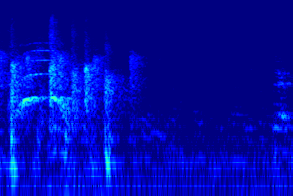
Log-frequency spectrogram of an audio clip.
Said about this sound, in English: That did not get nearly as long as an applause break as I thought it was going to get, but that's okay. That's okay.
